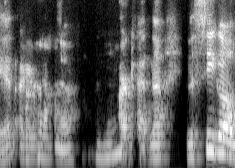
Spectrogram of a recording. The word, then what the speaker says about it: Arkadina: Arkadina.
